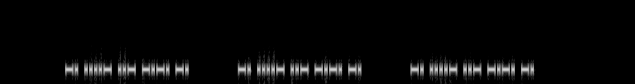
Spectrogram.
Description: Morse code, heard as a keyed tone, about 52 wpm, 700 Hz. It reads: N4UCN N4UCN N4UCN
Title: USA Call Signs - 5 Characters - Repeated 3x - 50wpm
